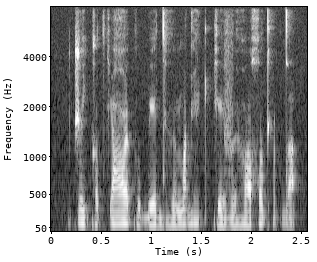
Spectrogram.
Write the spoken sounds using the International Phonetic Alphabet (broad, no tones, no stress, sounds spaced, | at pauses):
t͡ʃ ɵ j k ɔ t͡sʼ i ʕ ɵ k u ɓ e dʱ ɵ m ɑ ɡʱ i ʈ k e v ɵ ɦ ɔ χ u kʼ e ʈ dˤ e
